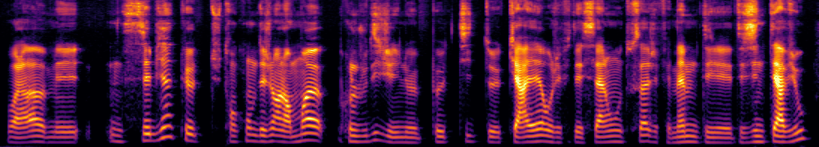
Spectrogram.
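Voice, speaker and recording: A man's voice: medium pitch, a bit bright, clear, resonant tone, no echo, clean studio sound. A man hosting a casual solo podcast, rambling with many fillers and restarts. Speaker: podcast host.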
